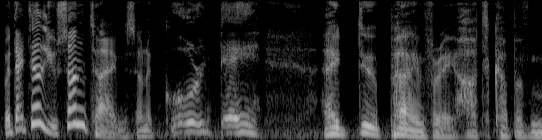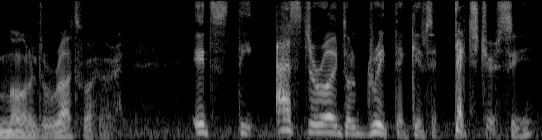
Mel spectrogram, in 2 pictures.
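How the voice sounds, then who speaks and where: Video game hero: swaggering male cyborg soldier, Mexican-American accent, very animated melody, hesitant rambling asides peppered with Spanish. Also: medium pitch, unhurried, husky, full character voice. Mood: wistful. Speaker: playable game character. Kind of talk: video game idle monologue acting.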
